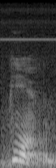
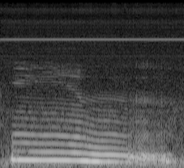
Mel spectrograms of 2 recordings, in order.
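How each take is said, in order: First: Said in the usual way. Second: "Pin" stretched, long i sliding into held n; "Pin" blended slowly, vowel and n held; slow sounding-out. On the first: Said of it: "I said the whole word". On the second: Shown as a demonstration. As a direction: draw "Pin" out slowly through every sound. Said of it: "say the word again".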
